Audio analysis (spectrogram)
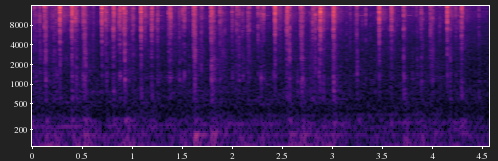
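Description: Fingertips of both hands type continuously on the plastic chiclet keys of a small black netbook keyboard. A rapid, uneven stream of short, bright key clicks rides over a steady low rumble, each tap dying away almost instantly.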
